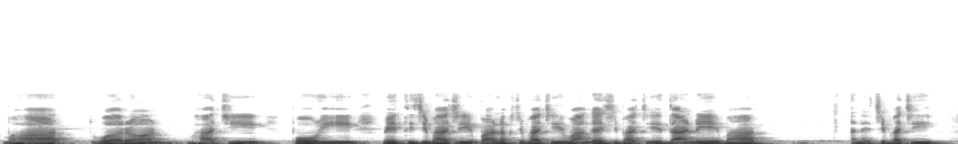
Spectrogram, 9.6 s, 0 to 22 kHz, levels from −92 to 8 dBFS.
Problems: background sounds at intervals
